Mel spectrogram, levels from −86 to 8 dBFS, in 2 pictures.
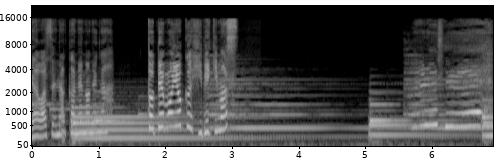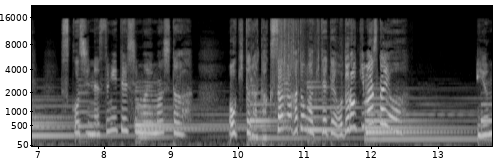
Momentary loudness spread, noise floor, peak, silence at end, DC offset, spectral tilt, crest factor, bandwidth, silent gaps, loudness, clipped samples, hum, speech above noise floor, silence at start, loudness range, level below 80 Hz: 18 LU; -46 dBFS; -2 dBFS; 0 s; under 0.1%; -3 dB/octave; 20 dB; 15.5 kHz; none; -21 LUFS; under 0.1%; none; 25 dB; 0 s; 7 LU; -54 dBFS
